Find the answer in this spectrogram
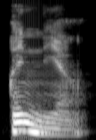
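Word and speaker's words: قنية: Qinya, qinya, donc soukoun sur le noun.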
